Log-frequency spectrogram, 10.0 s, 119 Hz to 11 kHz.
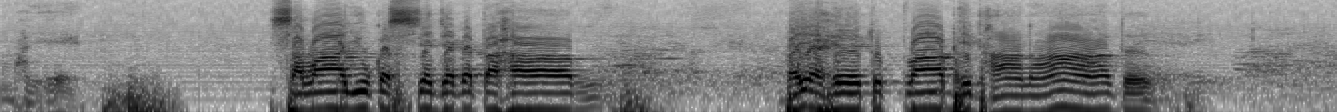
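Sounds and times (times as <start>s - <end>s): steady background hiss: 0.0s - 10.0s
man lecturing: 2.0s - 4.8s, 5.8s - 8.8s.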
